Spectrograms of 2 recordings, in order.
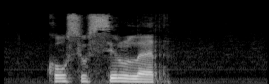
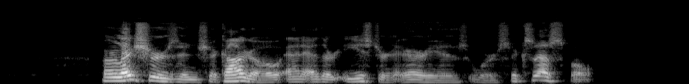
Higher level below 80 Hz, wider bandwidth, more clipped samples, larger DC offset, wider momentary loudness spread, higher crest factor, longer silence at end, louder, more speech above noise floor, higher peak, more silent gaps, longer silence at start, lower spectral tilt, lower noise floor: first, -54 dBFS vs -64 dBFS; first, 11.5 kHz vs 7.6 kHz; neither; neither; second, 9 LU vs 22 LU; about the same, 16 dB vs 20 dB; about the same, 1 s vs 1 s; about the same, -17 LUFS vs -19 LUFS; second, 38 dB vs 58 dB; second, -4 dBFS vs 0 dBFS; neither; second, 0.5 s vs 1.05 s; second, -5 dB/octave vs -6.5 dB/octave; second, -55 dBFS vs -77 dBFS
